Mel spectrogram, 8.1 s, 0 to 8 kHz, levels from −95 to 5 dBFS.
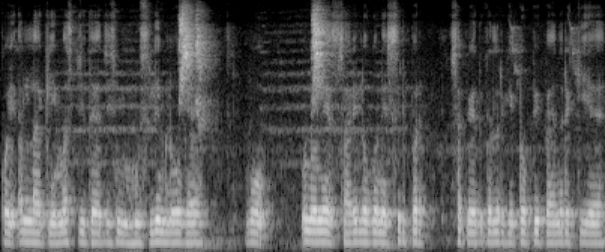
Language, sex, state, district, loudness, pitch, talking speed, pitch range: Hindi, male, Rajasthan, Bikaner, -17 LUFS, 120 Hz, 170 wpm, 115-125 Hz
